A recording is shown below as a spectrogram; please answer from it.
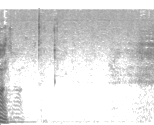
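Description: A speaking voice trails off at the very start, then a quiet pause broken by a couple of faint clicks, likely small handling noises from the performer's ukulele.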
